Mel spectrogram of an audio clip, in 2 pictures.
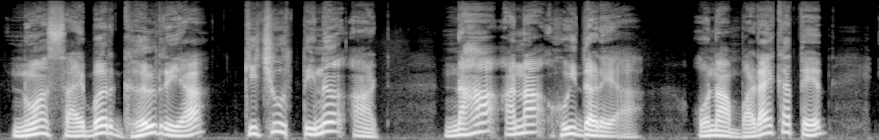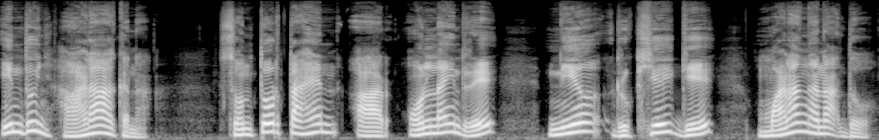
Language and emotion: Santali, surprised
